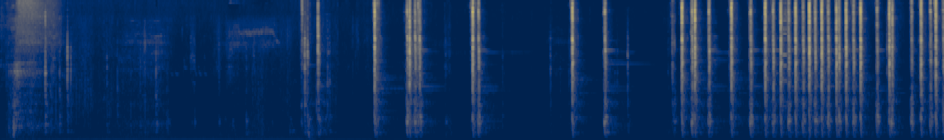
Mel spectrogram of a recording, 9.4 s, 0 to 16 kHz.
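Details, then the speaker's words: Abandoned Case 450 dozer, thought late 1970s–early 1980s, starter a tad warm: sharp dry clicks, then a rapid chatter of about ten a second, with no cranking. The starter is suspected of not engaging, not the engine. "I like the starter ain't engaging now I mean I don't think it's the engine because you don't hear it go boom it's like it's almost like the starter is just not trying to engage"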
